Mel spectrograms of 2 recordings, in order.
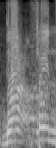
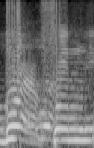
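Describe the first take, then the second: First: The first vowel is an open 'a' sound. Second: The first vowel is a rounded 'u' sound. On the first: It follows the vowel written in the printed text. "Tertulis dengan harokat apa Pak? Fathah" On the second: It follows the better-known reading tradition. "Dibaca menggunakan apa? Dham, dhammah"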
